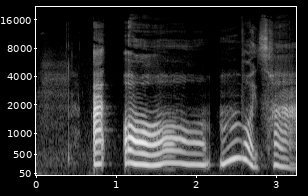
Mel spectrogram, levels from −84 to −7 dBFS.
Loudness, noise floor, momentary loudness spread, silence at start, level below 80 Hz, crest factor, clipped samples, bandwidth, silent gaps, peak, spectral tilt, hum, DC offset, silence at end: -21 LUFS; -50 dBFS; 11 LU; 0.7 s; -70 dBFS; 22 dB; under 0.1%; 17.5 kHz; none; 0 dBFS; -3.5 dB/octave; none; under 0.1%; 0 s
